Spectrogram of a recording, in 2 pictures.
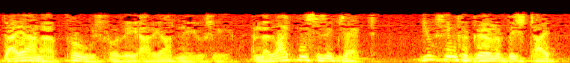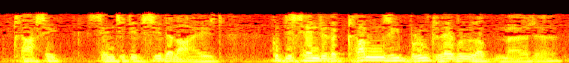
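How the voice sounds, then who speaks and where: A man's voice: lowish voice, animated, normal speed, lightly acted. An actor playing a lofty, theatrical middle-aged sculptor and protective father in a 1950s radio drama, cultured and grandiloquent. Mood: condescending. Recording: muffled 1950s radio, faint noise.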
